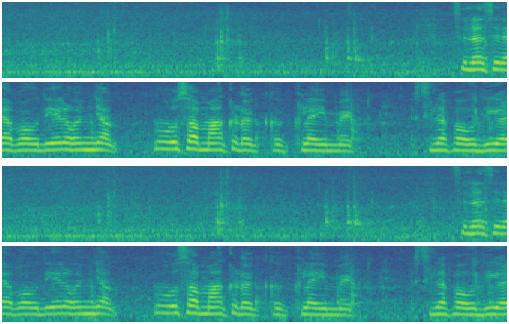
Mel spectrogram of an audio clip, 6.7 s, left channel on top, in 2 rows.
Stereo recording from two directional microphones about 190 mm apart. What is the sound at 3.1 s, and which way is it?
Speech, 5° left (ahead or behind).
